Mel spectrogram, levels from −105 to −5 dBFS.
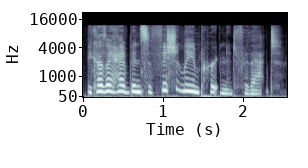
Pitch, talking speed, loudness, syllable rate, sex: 250 Hz, 190 wpm, -17 LUFS, 6.6 syllables/s, female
